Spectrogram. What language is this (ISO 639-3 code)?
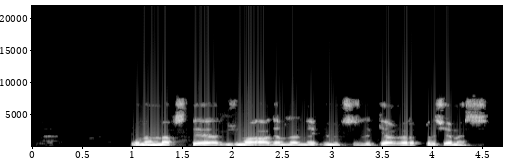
uig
